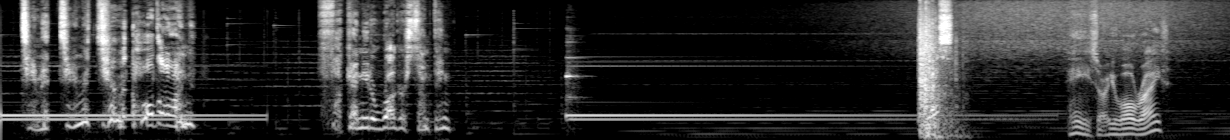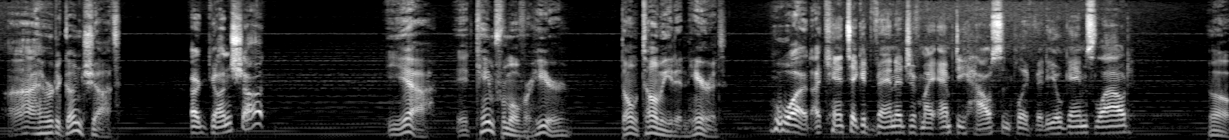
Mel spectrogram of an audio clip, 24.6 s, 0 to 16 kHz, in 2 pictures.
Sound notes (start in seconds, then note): 5.6 doorbell rings; 9.2 slam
